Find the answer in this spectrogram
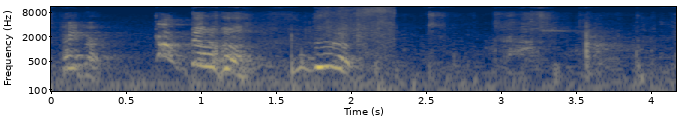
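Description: Two voices shouting "Rock, paper, scissors, paper!" together, with laughter.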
